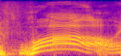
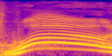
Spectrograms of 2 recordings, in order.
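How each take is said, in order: First: Said in the usual way. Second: Amazed whoa. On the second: Retold or imitated. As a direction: let the whoa leap up in wonder. Second whoa, much higher.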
